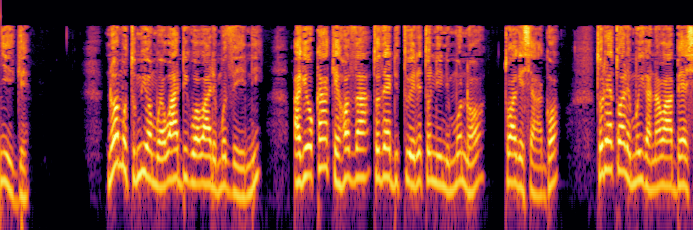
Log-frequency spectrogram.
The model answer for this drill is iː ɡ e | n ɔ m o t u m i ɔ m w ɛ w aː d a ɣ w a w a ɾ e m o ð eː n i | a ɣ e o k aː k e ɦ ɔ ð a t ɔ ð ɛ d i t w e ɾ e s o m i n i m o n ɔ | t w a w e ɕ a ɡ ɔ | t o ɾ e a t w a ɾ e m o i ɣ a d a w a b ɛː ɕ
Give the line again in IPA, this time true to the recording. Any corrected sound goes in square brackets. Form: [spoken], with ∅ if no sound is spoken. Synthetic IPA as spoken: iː ɡ e | n ɔ m o t u m i ɔ m w ɛ w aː d [i] ɣ w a w a ɾ e m o ð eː n i | a ɣ e o k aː k e ɦ ɔ ð a t [o] ð ɛ d i t w e ɾ e [t] o [n] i n i m o n ɔ | t w a [ɣ] e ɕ a ɡ ɔ | t o ɾ e a t w a ɾ e m o i ɣ a [n] a w a b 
